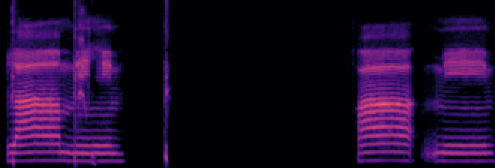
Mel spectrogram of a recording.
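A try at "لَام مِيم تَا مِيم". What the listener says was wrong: ফা নয়, তা। দেখেন ফা আর কফ হতে গেলে মাথাটি এরকম গোল হতে হবে। যেখানে আপনি দেখবেন এরকম মাথা গোল হয়ে একটি নোক্তা, তো ফা। আর মাথা গোল হয়ে দুটি এরকম মাথাটি এরকম গোল হতে হবে, তবে হবে ফা।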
